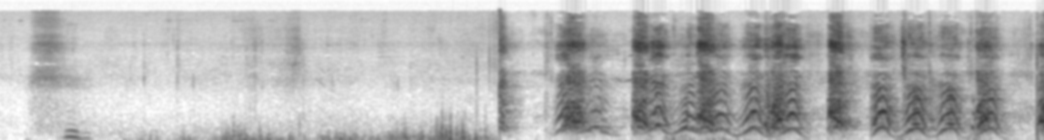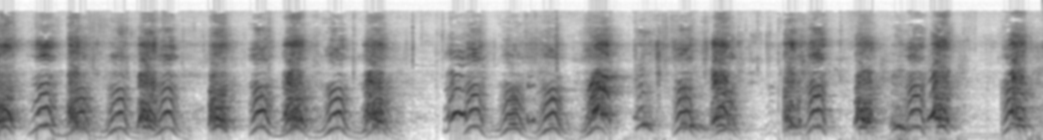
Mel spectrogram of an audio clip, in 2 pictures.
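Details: Belgian Malinois Marley at bite work training; after a few quiet seconds, rapid, forceful barking in a steady run, two to three barks per second, continuing nearly without pause to the end.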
